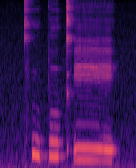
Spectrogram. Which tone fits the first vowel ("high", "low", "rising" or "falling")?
falling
